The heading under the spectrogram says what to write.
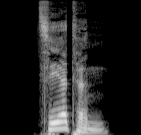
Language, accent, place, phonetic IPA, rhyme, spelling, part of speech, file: German, Germany, Berlin, [ˈt͡seːɐ̯tn̩], -eːɐ̯tn̩, zehrten, verb, De-zehrten.ogg
- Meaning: inflection of zehren: 1. first/third-person plural preterite 2. first/third-person plural subjunctive II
